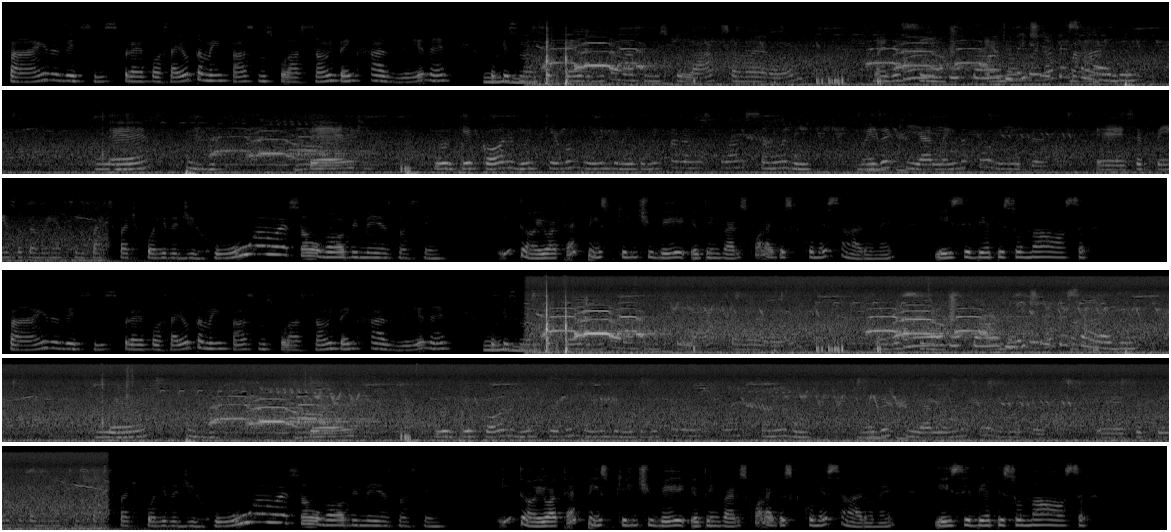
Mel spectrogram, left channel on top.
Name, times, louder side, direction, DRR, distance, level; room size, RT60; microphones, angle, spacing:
voice 1, 0.0-9.5 9.8-11.2 11.4-11.5 12.7-13.2 13.5-15.6 16.0-27.8, left 1 dB, 10° left, 0.7 m, -45 dB
voice 2, 4.8-5.3 9.0-11.4 12.6-13.0 14.6-14.7 20.3-20.7 28.3-34.3, right 3 dB, 20° right, 1.0 m, -43 dB
sound 1, 5.2-24.4, right 8 dB, 90° right, 0.6 m, -38 dB
sound 2, 9.9-16.9, left 1 dB, 85° left, 1.1 m, -49 dB
sound 3, 24.3-26.3, right 3 dB, 65° right, 1.0 m, -65 dB
9.4 x 4.0 x 3.3 m
head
